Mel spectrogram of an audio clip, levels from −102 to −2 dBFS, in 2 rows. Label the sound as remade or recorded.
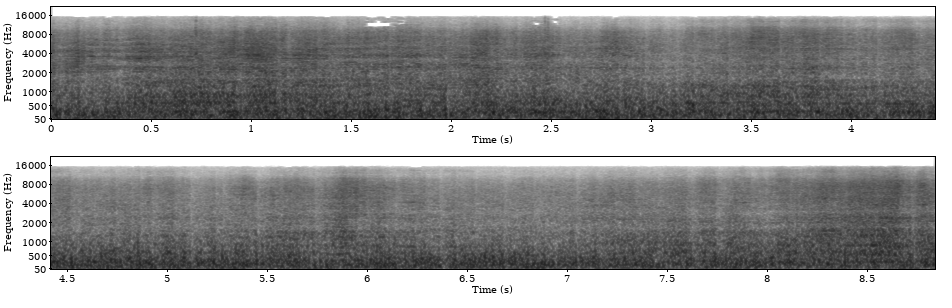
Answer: recorded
